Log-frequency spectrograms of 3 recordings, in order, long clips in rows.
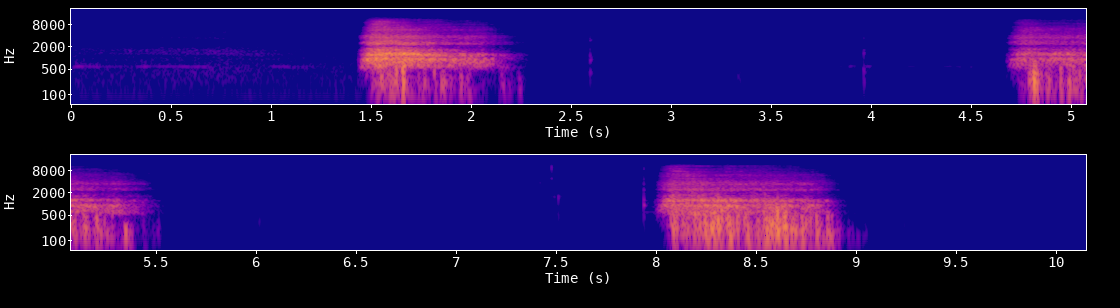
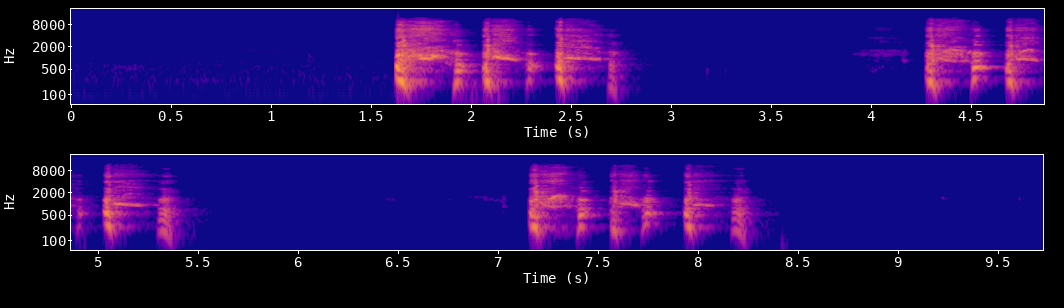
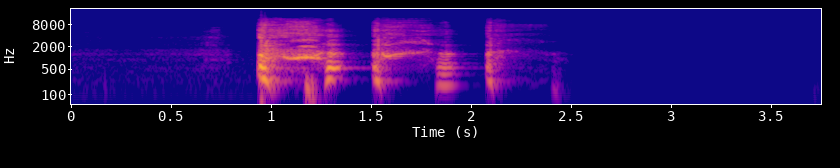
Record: {"exhalation_length": "10.2 s", "exhalation_amplitude": 20881, "exhalation_signal_mean_std_ratio": 0.31, "three_cough_length": "9.7 s", "three_cough_amplitude": 30317, "three_cough_signal_mean_std_ratio": 0.31, "cough_length": "3.8 s", "cough_amplitude": 32768, "cough_signal_mean_std_ratio": 0.29, "survey_phase": "alpha (2021-03-01 to 2021-08-12)", "age": "45-64", "gender": "Male", "wearing_mask": "No", "symptom_none": true, "smoker_status": "Never smoked", "respiratory_condition_asthma": false, "respiratory_condition_other": false, "recruitment_source": "REACT", "submission_delay": "3 days", "covid_test_result": "Negative", "covid_test_method": "RT-qPCR"}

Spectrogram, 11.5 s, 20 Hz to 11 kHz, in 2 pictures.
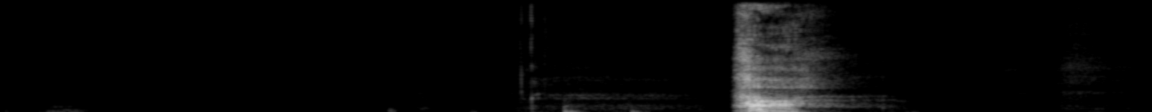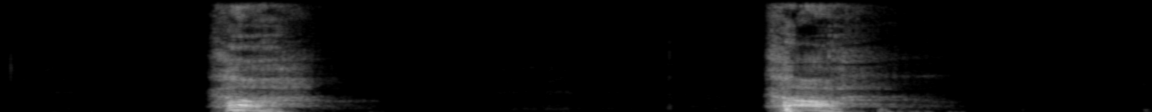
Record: {"exhalation_length": "11.5 s", "exhalation_amplitude": 32768, "exhalation_signal_mean_std_ratio": 0.24, "survey_phase": "beta (2021-08-13 to 2022-03-07)", "age": "45-64", "gender": "Male", "wearing_mask": "No", "symptom_none": true, "smoker_status": "Ex-smoker", "respiratory_condition_asthma": false, "respiratory_condition_other": false, "recruitment_source": "REACT", "submission_delay": "1 day", "covid_test_result": "Negative", "covid_test_method": "RT-qPCR"}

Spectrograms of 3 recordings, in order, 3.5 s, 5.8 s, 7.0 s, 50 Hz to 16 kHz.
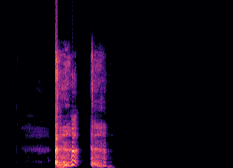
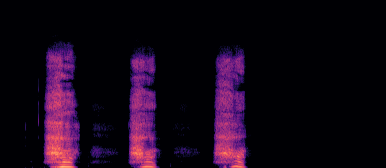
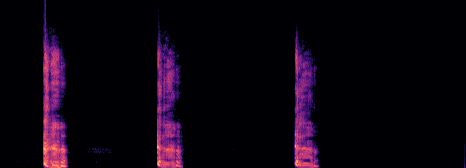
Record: {"cough_length": "3.5 s", "cough_amplitude": 32768, "cough_signal_mean_std_ratio": 0.28, "exhalation_length": "5.8 s", "exhalation_amplitude": 28574, "exhalation_signal_mean_std_ratio": 0.36, "three_cough_length": "7.0 s", "three_cough_amplitude": 32768, "three_cough_signal_mean_std_ratio": 0.25, "survey_phase": "beta (2021-08-13 to 2022-03-07)", "age": "45-64", "gender": "Female", "wearing_mask": "No", "symptom_none": true, "smoker_status": "Never smoked", "respiratory_condition_asthma": true, "respiratory_condition_other": false, "recruitment_source": "REACT", "submission_delay": "1 day", "covid_test_result": "Negative", "covid_test_method": "RT-qPCR", "influenza_a_test_result": "Negative", "influenza_b_test_result": "Negative"}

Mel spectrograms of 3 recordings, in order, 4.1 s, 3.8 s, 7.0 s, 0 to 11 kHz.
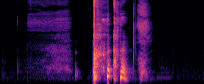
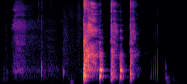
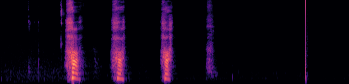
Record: {"cough_length": "4.1 s", "cough_amplitude": 32768, "cough_signal_mean_std_ratio": 0.27, "three_cough_length": "3.8 s", "three_cough_amplitude": 32064, "three_cough_signal_mean_std_ratio": 0.27, "exhalation_length": "7.0 s", "exhalation_amplitude": 32508, "exhalation_signal_mean_std_ratio": 0.18, "survey_phase": "beta (2021-08-13 to 2022-03-07)", "age": "18-44", "gender": "Male", "wearing_mask": "No", "symptom_none": true, "smoker_status": "Never smoked", "respiratory_condition_asthma": false, "respiratory_condition_other": false, "recruitment_source": "REACT", "submission_delay": "7 days", "covid_test_result": "Negative", "covid_test_method": "RT-qPCR", "influenza_a_test_result": "Negative", "influenza_b_test_result": "Negative"}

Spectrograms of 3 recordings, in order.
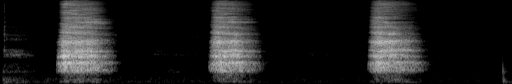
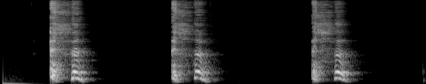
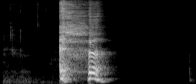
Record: {"exhalation_length": "5.1 s", "exhalation_amplitude": 32768, "exhalation_signal_mean_std_ratio": 0.41, "three_cough_length": "4.3 s", "three_cough_amplitude": 32768, "three_cough_signal_mean_std_ratio": 0.36, "cough_length": "2.0 s", "cough_amplitude": 32768, "cough_signal_mean_std_ratio": 0.35, "survey_phase": "beta (2021-08-13 to 2022-03-07)", "age": "65+", "gender": "Female", "wearing_mask": "No", "symptom_none": true, "smoker_status": "Never smoked", "respiratory_condition_asthma": false, "respiratory_condition_other": false, "recruitment_source": "REACT", "submission_delay": "1 day", "covid_test_result": "Negative", "covid_test_method": "RT-qPCR", "influenza_a_test_result": "Unknown/Void", "influenza_b_test_result": "Unknown/Void"}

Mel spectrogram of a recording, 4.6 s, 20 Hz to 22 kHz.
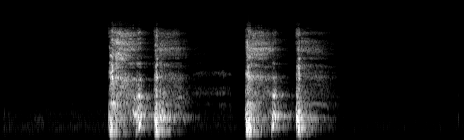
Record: {"cough_length": "4.6 s", "cough_amplitude": 23041, "cough_signal_mean_std_ratio": 0.36, "survey_phase": "alpha (2021-03-01 to 2021-08-12)", "age": "45-64", "gender": "Female", "wearing_mask": "No", "symptom_none": true, "smoker_status": "Never smoked", "respiratory_condition_asthma": false, "respiratory_condition_other": false, "recruitment_source": "REACT", "submission_delay": "5 days", "covid_test_result": "Negative", "covid_test_method": "RT-qPCR"}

